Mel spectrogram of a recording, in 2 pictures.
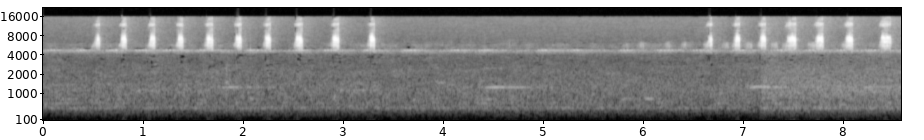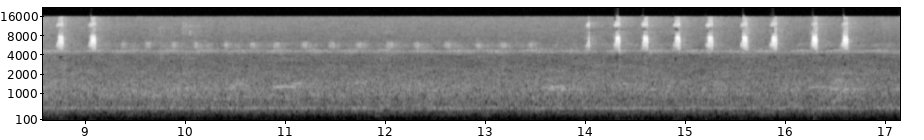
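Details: Crickets chirping at night: three bursts of rapid, high, evenly pulsed chirps separated by quieter stretches, over a steady high-pitched hum and faint background noise.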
